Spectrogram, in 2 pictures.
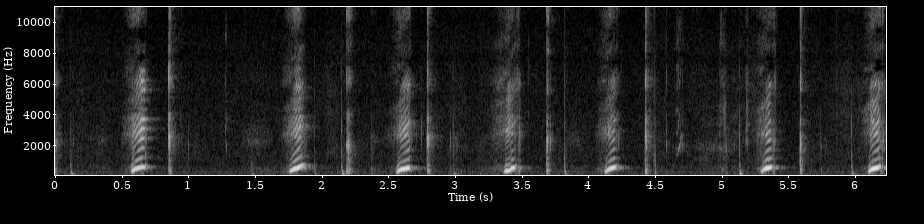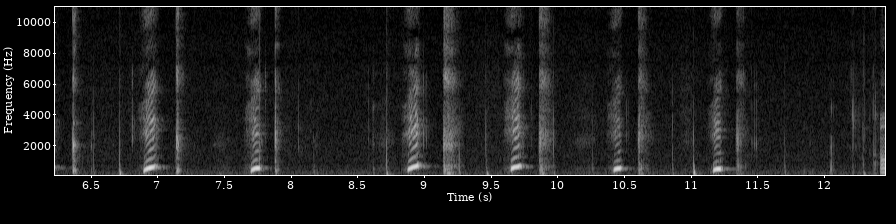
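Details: Acted hiccups from a voiced cartoon-style character: repeated short voiced hiccup sounds, about 76 a minute, fairly regular.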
